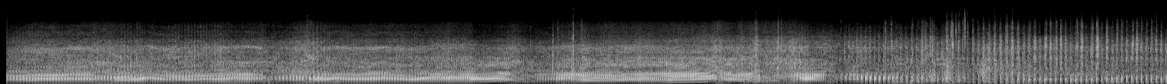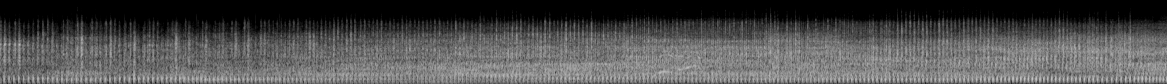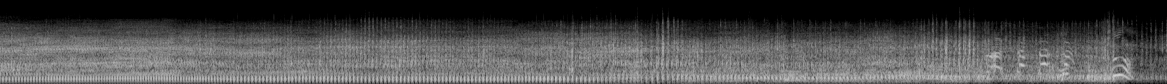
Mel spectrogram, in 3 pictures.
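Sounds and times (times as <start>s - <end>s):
motorcycle engine revving: 0.1s - 35.0s
rattle of rapid clicks: 8.8s - 18.2s, 32.4s - 33.2s, 34.2s - 35.0s.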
